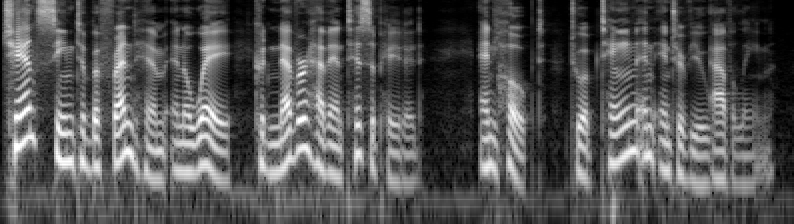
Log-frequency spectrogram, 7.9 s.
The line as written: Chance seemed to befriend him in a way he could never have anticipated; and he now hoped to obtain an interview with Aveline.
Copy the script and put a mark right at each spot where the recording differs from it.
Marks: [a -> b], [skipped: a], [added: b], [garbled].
Chance seemed to befriend him in a way [skipped: he] could never have anticipated; and [skipped: he now] hoped to obtain an interview [skipped: with] Aveline.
